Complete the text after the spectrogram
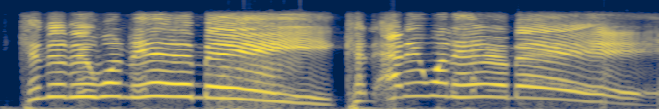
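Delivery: long, high, drawn-out shout; yelling for help. Acted. Randy calling up from the elevator shaft, yelling. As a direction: holler slowly up an elevator shaft. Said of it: "is somehow is yelling from the elevator shaft".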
